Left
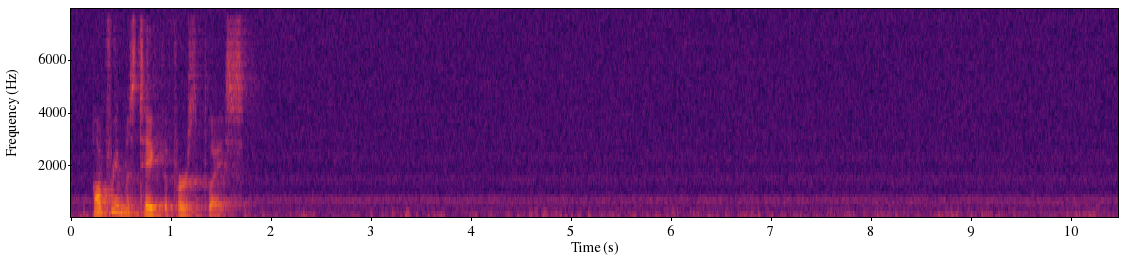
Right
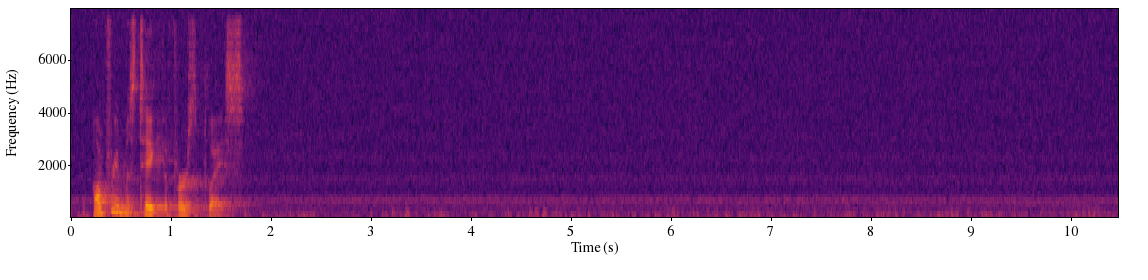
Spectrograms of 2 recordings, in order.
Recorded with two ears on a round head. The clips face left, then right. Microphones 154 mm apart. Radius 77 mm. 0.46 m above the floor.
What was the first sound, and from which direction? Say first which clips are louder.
A man speaking: right 1 dB; 5° right (ahead or behind).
